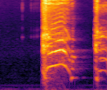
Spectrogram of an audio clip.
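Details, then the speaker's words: Coughing from a ticklish throat after a day of much talking, not sick: one loud, voiced, throaty cough, then the start of a second. "Sorry, guys, my throat is so ticklish."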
